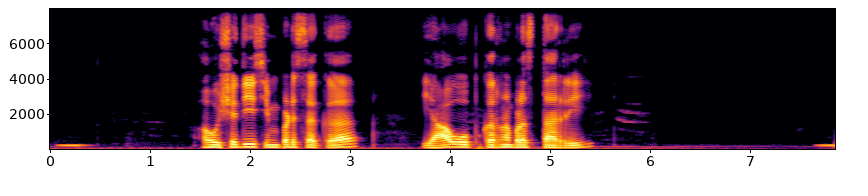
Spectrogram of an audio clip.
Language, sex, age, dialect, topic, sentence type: Kannada, male, 36-40, Dharwad Kannada, agriculture, question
